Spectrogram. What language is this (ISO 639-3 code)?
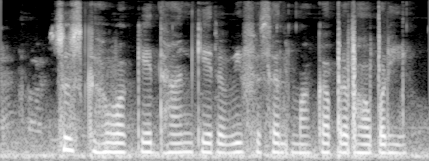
hne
